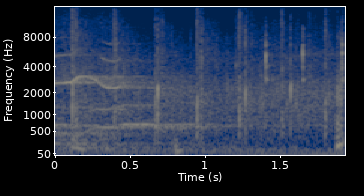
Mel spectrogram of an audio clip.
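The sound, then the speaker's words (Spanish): Applause from the audience at a live funk band concert, greeting the drummer as the band is introduced. A few separate claps and sharp hits sound over a thin background, with no dense, sustained ovation. “Un aplauso para él.”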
